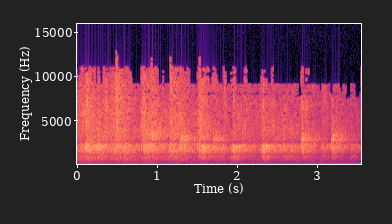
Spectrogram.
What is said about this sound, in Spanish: Dale una ofrenda de palmas al Dios de la gloria.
